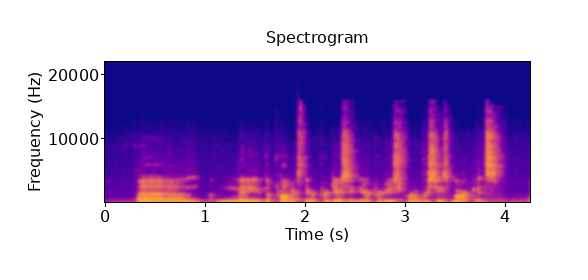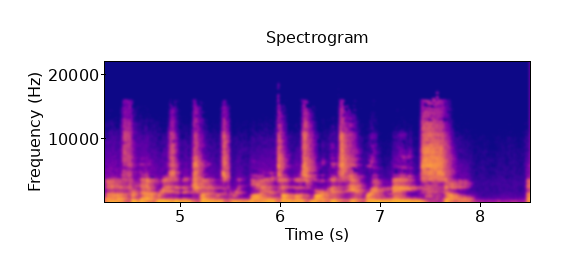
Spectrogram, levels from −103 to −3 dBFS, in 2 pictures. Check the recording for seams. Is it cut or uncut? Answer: cut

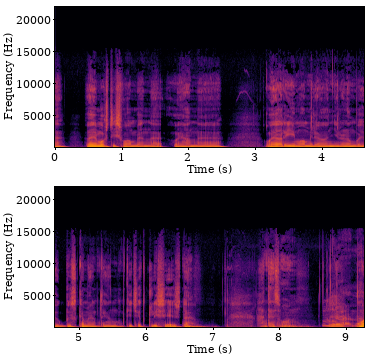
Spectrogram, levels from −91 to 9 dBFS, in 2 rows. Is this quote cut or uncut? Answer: uncut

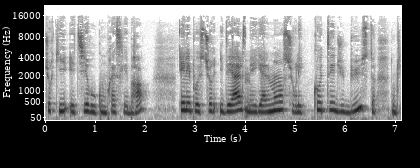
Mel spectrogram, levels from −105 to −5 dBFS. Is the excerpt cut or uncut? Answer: cut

